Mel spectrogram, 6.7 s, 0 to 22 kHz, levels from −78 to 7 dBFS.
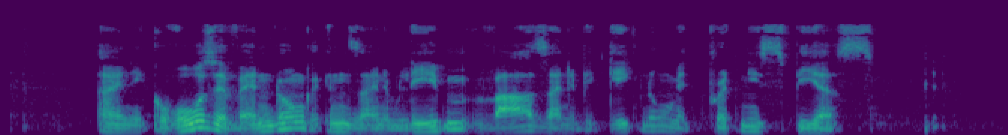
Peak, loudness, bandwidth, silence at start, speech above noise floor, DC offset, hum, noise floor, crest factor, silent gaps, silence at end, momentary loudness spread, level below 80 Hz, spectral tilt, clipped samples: -10 dBFS; -31 LUFS; 11.5 kHz; 0.65 s; 35 dB; under 0.1%; none; -66 dBFS; 22 dB; none; 0.45 s; 11 LU; -56 dBFS; -4.5 dB/octave; under 0.1%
